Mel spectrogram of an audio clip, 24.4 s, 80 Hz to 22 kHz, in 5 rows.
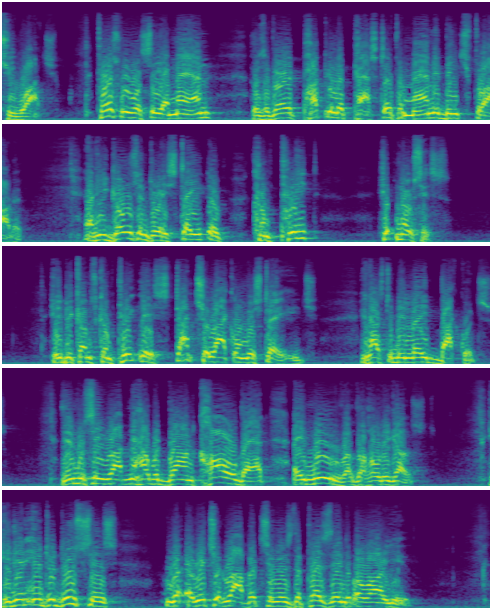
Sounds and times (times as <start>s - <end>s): Speech: 0.0s - 9.4s, 10.2s - 23.7s.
